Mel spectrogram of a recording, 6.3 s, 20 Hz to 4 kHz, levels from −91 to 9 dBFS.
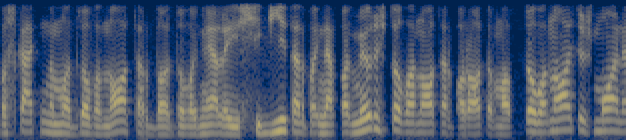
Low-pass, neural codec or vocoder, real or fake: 3.6 kHz; codec, 16 kHz, 0.8 kbps, ZipCodec; fake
